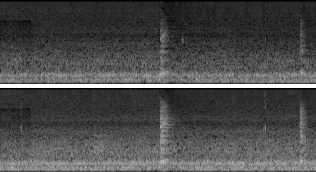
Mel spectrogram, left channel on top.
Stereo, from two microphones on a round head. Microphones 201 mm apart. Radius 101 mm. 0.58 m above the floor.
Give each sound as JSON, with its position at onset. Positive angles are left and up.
{"t": 1.6, "sound": "a microwave", "side_deg": -50}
